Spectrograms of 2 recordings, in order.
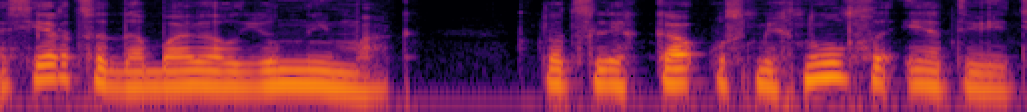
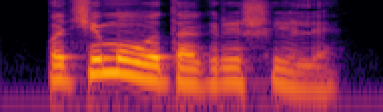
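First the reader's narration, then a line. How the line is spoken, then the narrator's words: Sharp question. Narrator (Russian): резко спросил Гарри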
